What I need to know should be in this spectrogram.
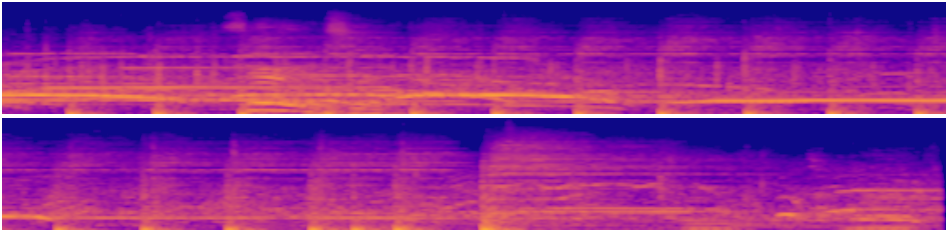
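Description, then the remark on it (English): A large concert crowd in Pensacola, Florida, cheers and whoops loudly for the band's crew, with shouted voices and whistles over steady rhythmic clapping or stomping that pulses through the noise for several seconds. “The … crew, cheer them now!”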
